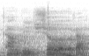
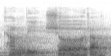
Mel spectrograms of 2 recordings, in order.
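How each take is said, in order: The two takes are said the same way.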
